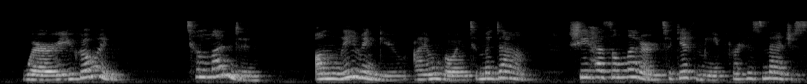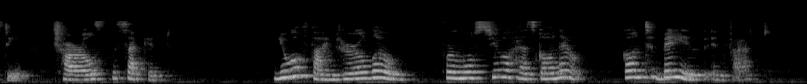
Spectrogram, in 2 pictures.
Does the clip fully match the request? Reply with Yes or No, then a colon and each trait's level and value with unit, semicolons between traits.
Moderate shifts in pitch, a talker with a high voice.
No: wide, 5.7 semitones; very high, 255 Hz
